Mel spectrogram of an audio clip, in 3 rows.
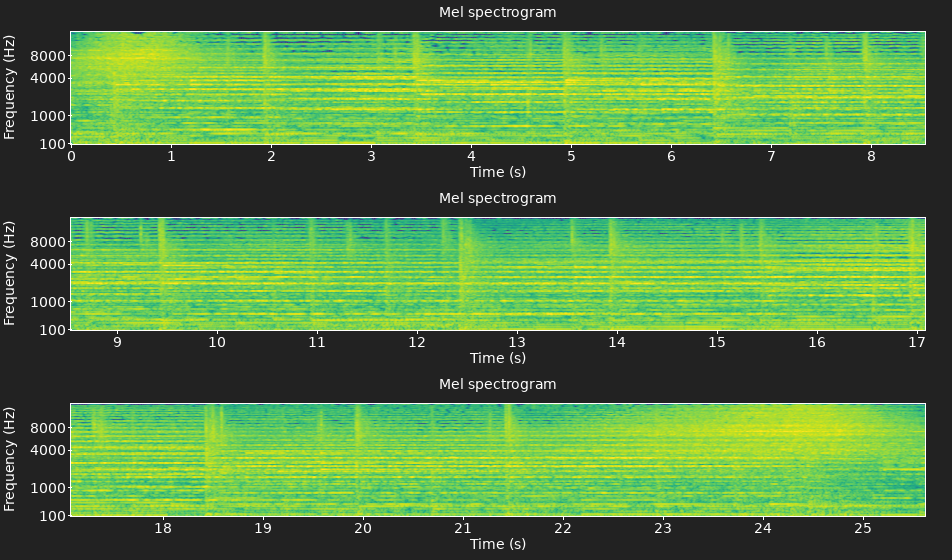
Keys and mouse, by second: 0.6 click, 1.2 click, 2.3 shift+click, 4.4 ctrl+g, 5.3 ctrl+shift+{, 5.3 [, 6.5 ctrl+z, 7.0 click, 7.5 click, 8.9 ctrl+g, 9.5 click, 10.0 click, 10.9 ctrl+shift+[, 11.4 click, 11.9 space, 12.1 click, 12.3 space, 13.7 click, 14.6 click, 15.9 click, 17.3 ctrl+g, 18.5 alt+click, 19.8 click, 20.1 space, 20.5 click, 21.5 click, 23.1 ctrl+shift+g, 23.7 click, 24.4 click, 24.5 Delete.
